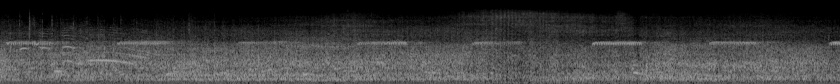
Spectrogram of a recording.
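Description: Cars driving past on the road, a steady road noise, with a high electronic beep repeating about once a second throughout.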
